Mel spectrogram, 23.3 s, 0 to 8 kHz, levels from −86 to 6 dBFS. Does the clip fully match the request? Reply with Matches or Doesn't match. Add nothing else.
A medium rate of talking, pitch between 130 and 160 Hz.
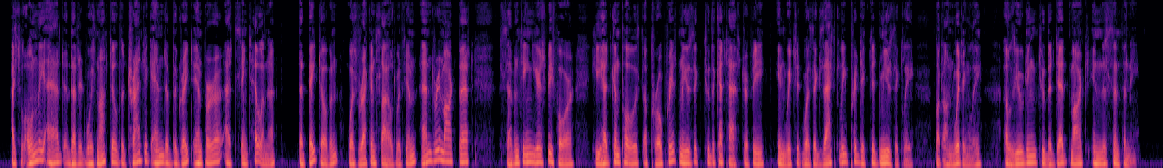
Doesn't match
